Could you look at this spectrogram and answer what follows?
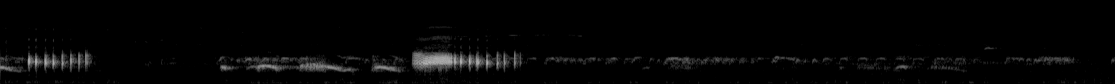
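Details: Zebra dove (perkutut) calling a rival, fairly quiet: a brief trill, soft cooing notes, a louder rattling trill, then a long low run of faint quavering coos.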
